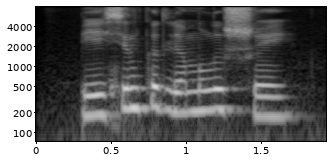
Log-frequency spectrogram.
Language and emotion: Russian, neutral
